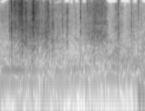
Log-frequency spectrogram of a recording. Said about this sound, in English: Open the letter.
